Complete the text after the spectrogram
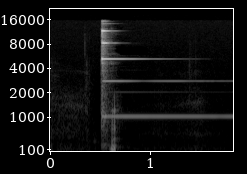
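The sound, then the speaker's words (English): A single bright bell strike rings out after a moment of silence, its clear metallic tone holding on and slowly fading. “He's rang that bell.”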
